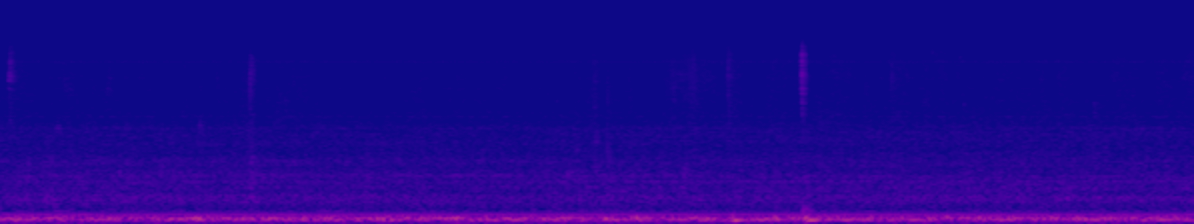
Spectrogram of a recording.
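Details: Low, steady hum fills the room, with a few faint scattered clicks and no animal voice.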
